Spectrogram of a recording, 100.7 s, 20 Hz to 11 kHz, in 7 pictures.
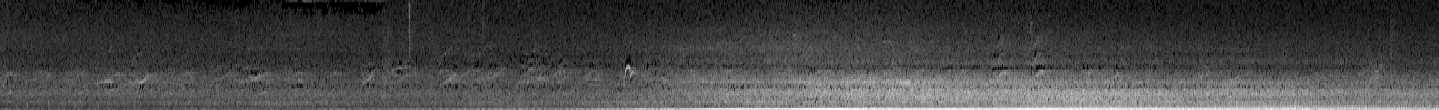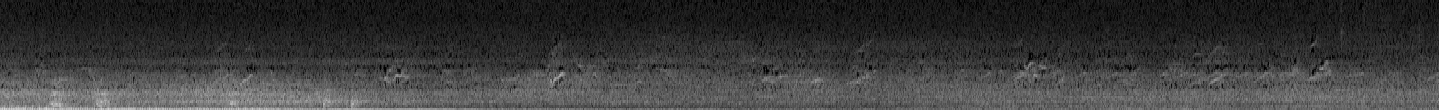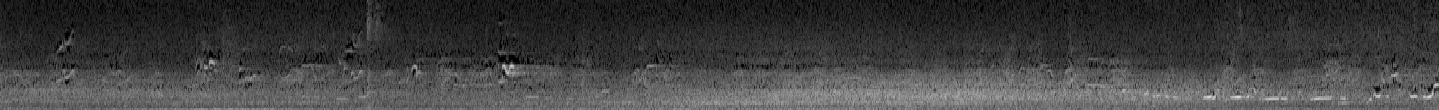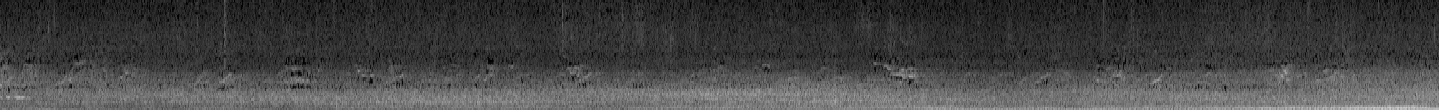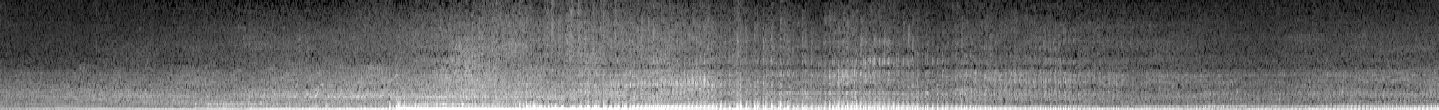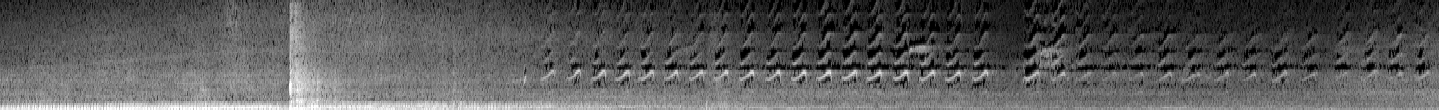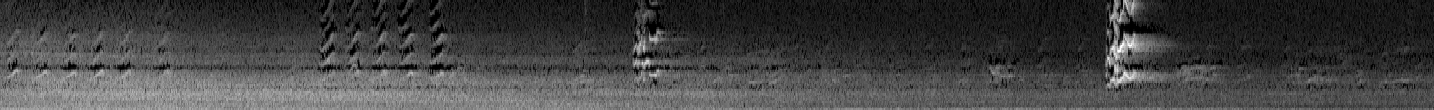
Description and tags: Recording of a Motorbike driving by and backfiring as it accelerates, with occasional birds in the background.
Recorded in Brisbane, Australia with a BP4025 microphone and ZOOM F6 floating-point recorder.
